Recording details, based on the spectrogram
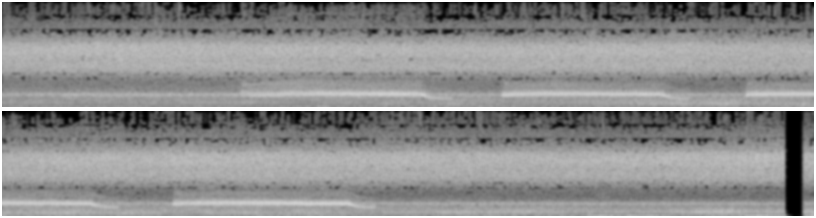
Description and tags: recorded single cicada with condenser mic
song, bug, cicada, insect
